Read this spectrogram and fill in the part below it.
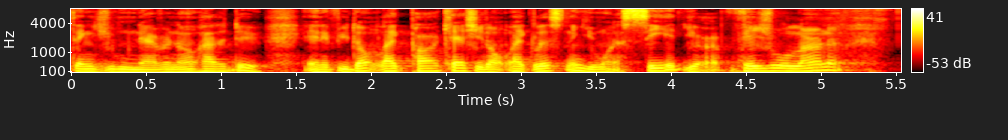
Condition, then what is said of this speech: No condition.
